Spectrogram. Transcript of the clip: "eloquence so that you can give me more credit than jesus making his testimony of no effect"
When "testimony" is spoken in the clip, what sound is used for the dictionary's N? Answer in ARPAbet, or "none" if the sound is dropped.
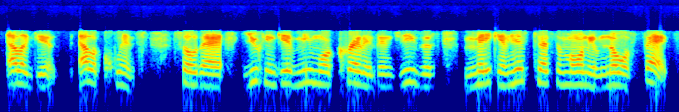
N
